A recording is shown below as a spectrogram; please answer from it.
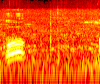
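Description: A man's single spoken word, then a steady low rumble of outdoor background noise under the pause.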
